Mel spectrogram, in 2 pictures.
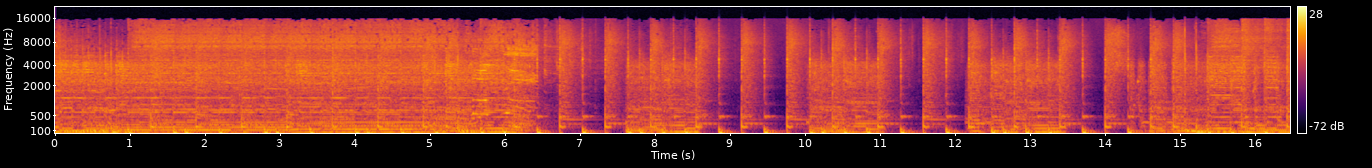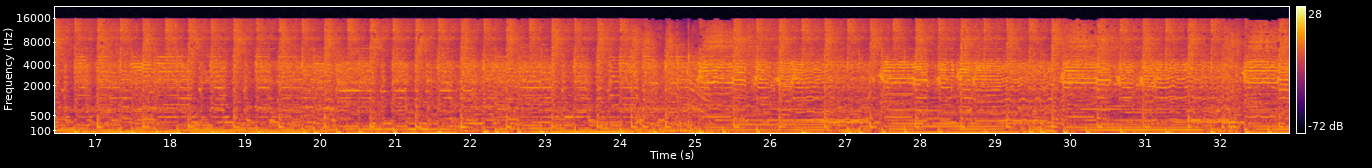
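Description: Loud rock music led by electric guitar. About six seconds in it breaks into a run of short stabs with gaps between them, and at about fifteen seconds the steady music comes back in.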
